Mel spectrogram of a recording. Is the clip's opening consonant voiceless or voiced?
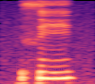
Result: voiceless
